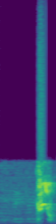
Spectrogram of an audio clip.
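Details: A single sharp bark from a dog at her own reflection in a mirror, not realising it is herself; faint background noise before the bark.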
